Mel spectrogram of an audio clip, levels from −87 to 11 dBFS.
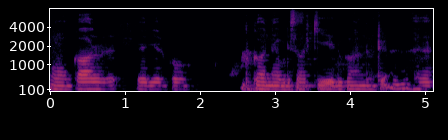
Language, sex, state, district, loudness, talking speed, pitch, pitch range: Marwari, male, Rajasthan, Nagaur, -45 LUFS, 130 wpm, 125 Hz, 125-130 Hz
